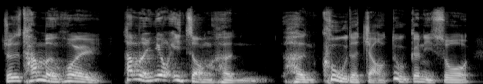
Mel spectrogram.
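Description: A man's voice: medium pitch, lively intonation, unhurried, slightly rough. A man with a Taiwanese accent hosting a podcast in a colloquial, joking, casual way. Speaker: podcast host.

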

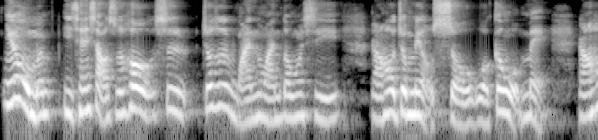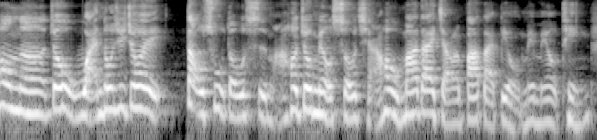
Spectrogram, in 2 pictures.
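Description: A young woman co-hosting a casual podcast, telling childhood stories in an animated way and acting out her parents' lines. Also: mid-range voice, fairly quick, few pauses. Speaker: podcast co-host. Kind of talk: casual chat.

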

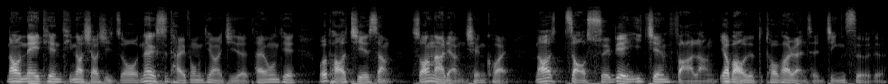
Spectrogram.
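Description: A man's voice: fairly low pitch, lively intonation, fast talker, few pauses, a bit bright. A young man with a Taiwanese Mandarin accent, a podcast co-host telling a long story in casual chat, rambling and sheepish, with many restarts.

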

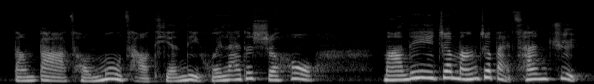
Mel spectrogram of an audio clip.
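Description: A woman reading a children's storybook chapter aloud, gentle and expressive. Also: mid-range voice.

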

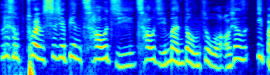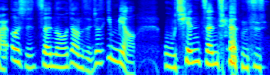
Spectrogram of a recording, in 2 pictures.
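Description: A man's voice: sits high, lively intonation, moderate pace, a bit bright, dry recording, studio quality. A man, hosting a casual podcast and animatedly telling a dream story, acting out sounds as he goes. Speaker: podcast host.

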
